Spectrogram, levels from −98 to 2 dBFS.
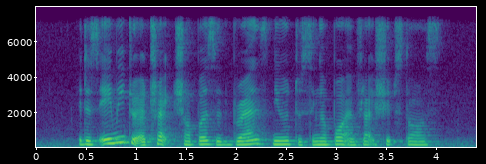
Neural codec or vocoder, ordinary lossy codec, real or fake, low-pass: none; none; real; 7.2 kHz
